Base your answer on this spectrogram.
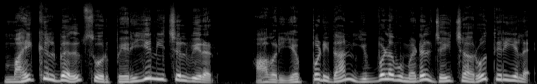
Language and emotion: Tamil, surprised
